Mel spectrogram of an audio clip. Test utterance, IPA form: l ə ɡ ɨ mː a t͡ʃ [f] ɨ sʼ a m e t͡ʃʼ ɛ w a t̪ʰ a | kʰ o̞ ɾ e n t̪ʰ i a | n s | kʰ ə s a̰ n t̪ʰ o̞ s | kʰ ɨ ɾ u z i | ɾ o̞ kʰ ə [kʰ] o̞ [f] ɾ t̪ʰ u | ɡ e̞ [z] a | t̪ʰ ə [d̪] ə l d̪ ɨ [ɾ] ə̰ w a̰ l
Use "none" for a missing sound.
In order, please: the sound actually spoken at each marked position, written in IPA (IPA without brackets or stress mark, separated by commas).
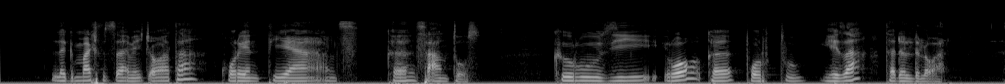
f, pʰ, none, z, d̪, l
